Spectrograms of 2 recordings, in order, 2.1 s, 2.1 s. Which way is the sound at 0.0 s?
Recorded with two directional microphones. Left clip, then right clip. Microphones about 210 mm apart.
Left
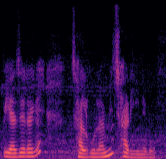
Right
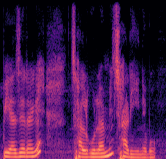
45° right (ahead or behind).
